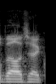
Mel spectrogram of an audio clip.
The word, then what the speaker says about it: Belichick: And so who's KC, Bill Belichick? KC. The reason it sparked it in our minds earlier is because you mentioned that you saw the Patriots in Detroit. Uh-huh. So Bill Belichick was like the legendary, even I knew his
